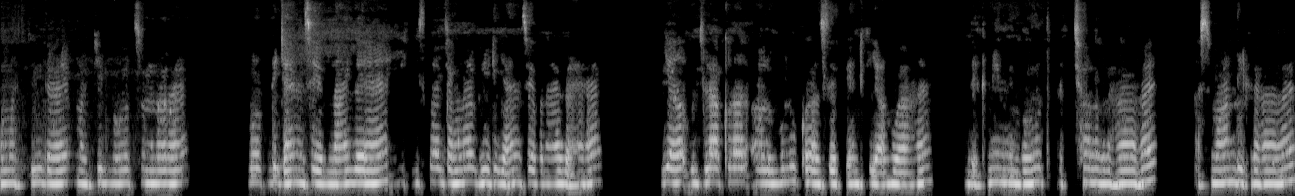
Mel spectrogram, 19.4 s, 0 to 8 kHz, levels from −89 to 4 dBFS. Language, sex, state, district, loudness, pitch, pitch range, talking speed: Hindi, female, Bihar, Purnia, -19 LUFS, 200 Hz, 195-210 Hz, 135 wpm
